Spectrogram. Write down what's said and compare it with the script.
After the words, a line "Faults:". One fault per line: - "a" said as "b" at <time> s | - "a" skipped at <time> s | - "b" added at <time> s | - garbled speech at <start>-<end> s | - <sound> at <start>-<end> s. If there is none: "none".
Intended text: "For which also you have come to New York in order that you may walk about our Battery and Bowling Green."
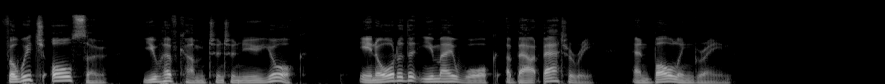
"For which also you have come to to New York in order that you may walk about Battery and Bowling Green."
Faults:
- "to" added at 2.2 s
- "our" skipped at 5.4 s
